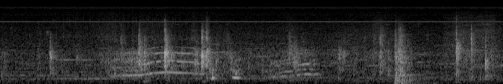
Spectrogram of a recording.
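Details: Indoor male cat agitated by a shower curtain gives several wavering, moaning yowls amid sharp rustling and clattering noises, with a man speaking to it in between.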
